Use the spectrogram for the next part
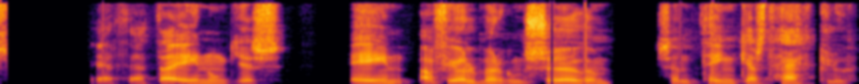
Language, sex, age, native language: Icelandic, male, 30-39, Icelandic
